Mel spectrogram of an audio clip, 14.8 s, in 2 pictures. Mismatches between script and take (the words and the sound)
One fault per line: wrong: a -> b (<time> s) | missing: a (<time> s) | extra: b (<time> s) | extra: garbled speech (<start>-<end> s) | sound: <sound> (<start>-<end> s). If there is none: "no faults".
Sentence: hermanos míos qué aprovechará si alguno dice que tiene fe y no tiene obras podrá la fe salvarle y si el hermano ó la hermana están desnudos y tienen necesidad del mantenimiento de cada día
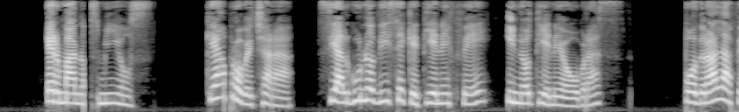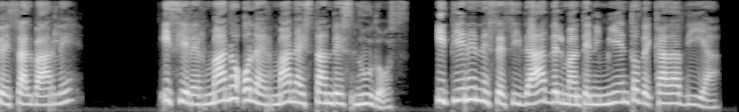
sound: dropout (0.9-1.0 s)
